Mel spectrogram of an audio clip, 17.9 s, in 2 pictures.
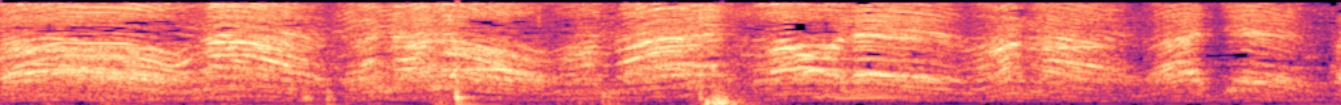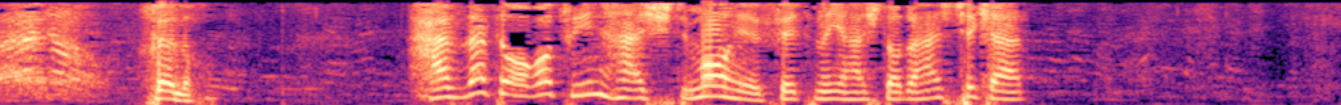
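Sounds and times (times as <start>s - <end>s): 
crowd chanting salawat in unison for Imam Ali: 0.0s - 9.8s
low thumps: 1.8s - 5.2s
speech: 10.0s - 10.4s, 11.9s - 15.8s.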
